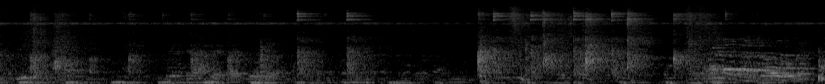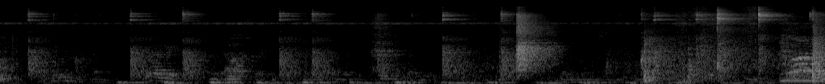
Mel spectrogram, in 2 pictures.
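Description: A table tennis ball being hit back and forth in rallies: short sharp clicks of the ball off the paddles and bouncing on the table, one after another, with voices in the background.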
